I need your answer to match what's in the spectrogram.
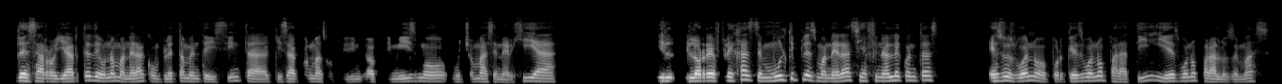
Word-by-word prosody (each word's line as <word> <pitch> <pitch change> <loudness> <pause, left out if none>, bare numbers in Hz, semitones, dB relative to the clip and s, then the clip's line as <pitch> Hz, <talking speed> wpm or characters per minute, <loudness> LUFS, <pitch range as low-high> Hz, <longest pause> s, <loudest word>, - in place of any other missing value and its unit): desarrollarte 145 +1 +3
de 180 - +3
una 160 +2 +1
manera 145 -1 0
completamente 140 0 -5
distinta, 125 - -3
quizá 135 +1 -2
con 140 - -12
más 135 -3 -3
opti 120 +2 -15
optimismo, 145 +4 -3
mucho 135 -1 -11
más 135 -2 -3
energía 140 +4 -1 1.0
y 325 - +5
l 325 0 +5
y - - -3
lo 165 0 +10
reflejas 175 +5 +5
de 170 - +2
múltiples 200 +4 +2
maneras, 155 +5 +1
y - - -1
a - - -4
final 170 0 +1
de 195 - +2
cuentas 195 +1 -3 0.5
eso 160 +4 +3
es 165 - +1
bueno, 175 +4 +2
porque - - -3
es 145 - +1
bueno 175 +3 0
para 125 -8 -4
ti 165 +10 -8
y 165 -6 -3
es 155 - +1
bueno 165 +2 -3
para 140 -5 -1
los 120 -2 -7
demás. 140 +6 -9
155 Hz, 190 wpm, -23 LUFS, 135-175 Hz, 1.0 s, lo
